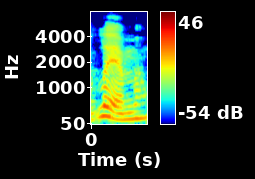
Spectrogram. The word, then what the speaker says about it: limb: over here we have some words that have a silent b at the end of a word after the letter m such as comb or lamb the animal or a limb which means an arm or a leg so let's talk just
